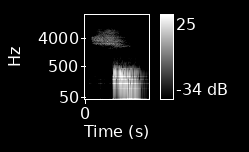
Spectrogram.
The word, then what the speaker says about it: xi: The pinyin is XI, the pronunciation is she.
